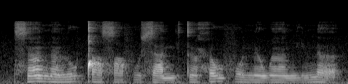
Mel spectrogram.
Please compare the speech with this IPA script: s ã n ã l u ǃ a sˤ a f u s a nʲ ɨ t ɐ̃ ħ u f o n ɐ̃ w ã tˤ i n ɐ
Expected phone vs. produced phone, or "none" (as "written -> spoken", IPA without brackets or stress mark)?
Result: tˤ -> n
